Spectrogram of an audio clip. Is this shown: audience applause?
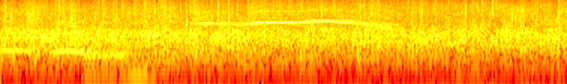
yes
